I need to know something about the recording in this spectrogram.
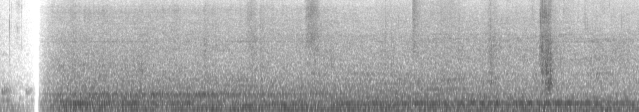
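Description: A steady low mechanical hum with several held tones, with a few short clicks or knocks, one about three seconds in and another about five and a half seconds in.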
